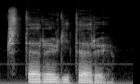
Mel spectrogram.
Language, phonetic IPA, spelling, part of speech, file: Polish, [ˈt͡ʃtɛrɨ lʲiˈtɛrɨ], cztery litery, noun, Pl-cztery litery.ogg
